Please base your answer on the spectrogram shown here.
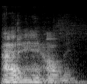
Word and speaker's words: Arjen Robben: Como é que é a pronúncia, Tchola? Arjen Robben.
